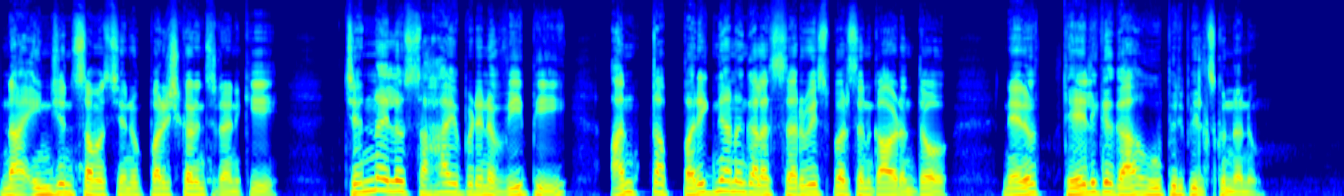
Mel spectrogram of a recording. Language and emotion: Telugu, happy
